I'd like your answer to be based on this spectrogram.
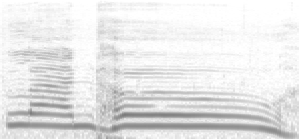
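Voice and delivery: high sailor's cry of land ho; shouting from crow's nest. Pretend. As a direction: call it out like a lookout on the mast. Boat reaches land.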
